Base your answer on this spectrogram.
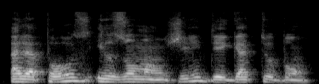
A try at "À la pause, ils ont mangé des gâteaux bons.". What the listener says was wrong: Very nice. Which option shall I choose? The pronunciation was perfect.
